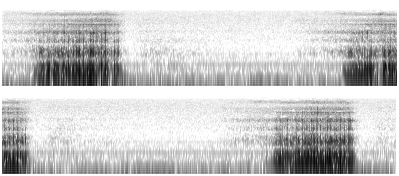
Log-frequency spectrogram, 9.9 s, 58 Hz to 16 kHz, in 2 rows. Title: 🐽 本日のイビキ / Snoring Sleep Sound 2025/01/16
